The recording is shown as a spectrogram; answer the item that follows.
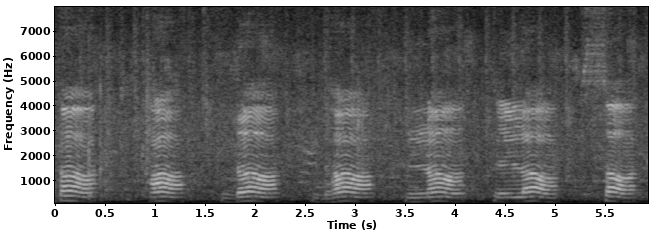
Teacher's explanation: दंत्य वर्ण, क्योंकि इसका उच्चारण दांत से होता है।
